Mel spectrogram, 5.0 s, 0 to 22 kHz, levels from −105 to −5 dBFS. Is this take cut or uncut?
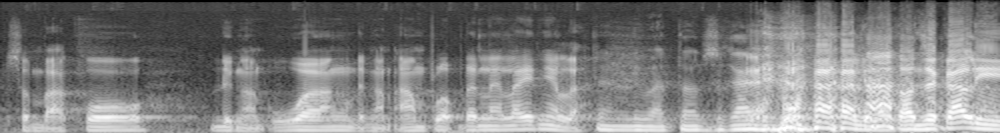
uncut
